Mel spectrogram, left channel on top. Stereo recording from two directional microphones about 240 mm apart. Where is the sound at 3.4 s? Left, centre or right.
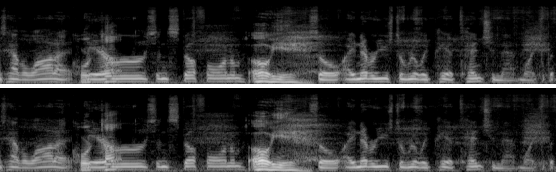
Left.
